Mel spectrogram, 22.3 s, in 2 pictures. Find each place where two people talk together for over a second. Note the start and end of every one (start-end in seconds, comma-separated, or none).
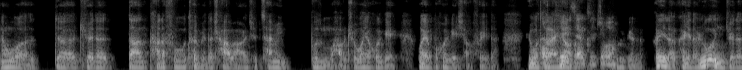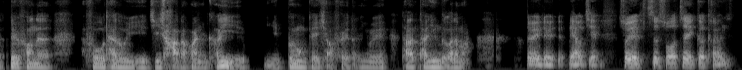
8.1-9.3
